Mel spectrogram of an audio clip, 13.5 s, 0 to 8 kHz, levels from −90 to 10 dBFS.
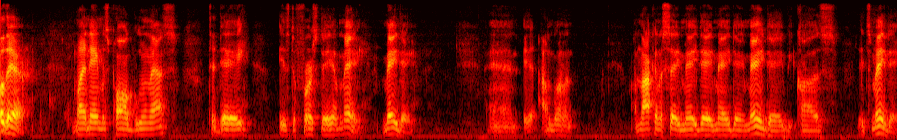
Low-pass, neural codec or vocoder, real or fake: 7.2 kHz; codec, 16 kHz, 16 kbps, FunCodec, trained on LibriTTS, 50 frames a second; fake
